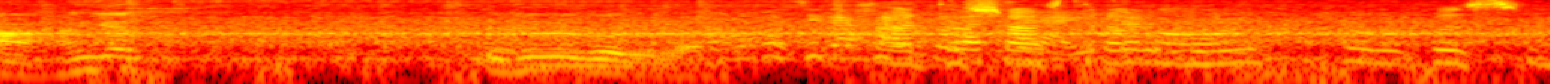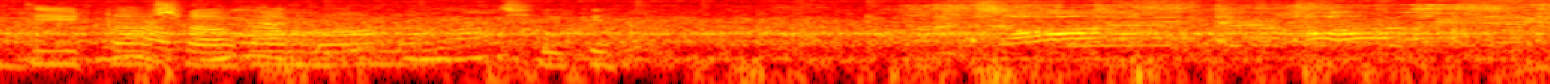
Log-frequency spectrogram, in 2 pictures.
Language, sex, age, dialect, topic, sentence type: Magahi, female, 25-30, Northeastern/Surjapuri, banking, statement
